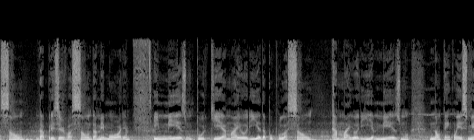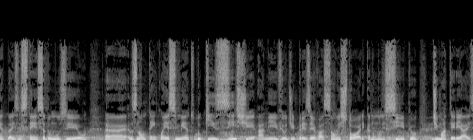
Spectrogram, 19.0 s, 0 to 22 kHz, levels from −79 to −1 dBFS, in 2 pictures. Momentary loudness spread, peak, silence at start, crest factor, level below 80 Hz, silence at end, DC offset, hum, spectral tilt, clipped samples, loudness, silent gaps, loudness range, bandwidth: 5 LU; -2 dBFS; 0 s; 16 dB; -36 dBFS; 0 s; under 0.1%; none; -5 dB/octave; under 0.1%; -18 LUFS; none; 1 LU; 16.5 kHz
